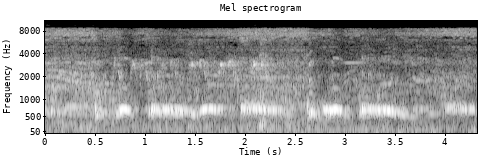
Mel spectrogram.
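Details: Spotted dove cooing in the gáy gù style: a chain of low, smooth coo notes, some drawn out, repeated with brief gaps, with faint higher tones in the background.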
